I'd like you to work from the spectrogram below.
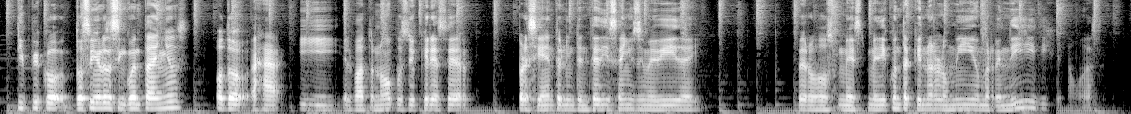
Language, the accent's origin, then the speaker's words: Spanish; Mexico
